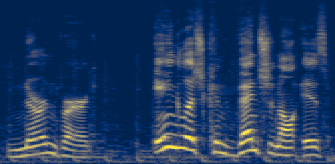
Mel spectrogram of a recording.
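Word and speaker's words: Nürnberg: the year 2000 now nurnberg not to be considered not not to be confused with norenberg okay actually they are the same thing but german pronunciation the german actual pronunciation is nurnberg english conventional is nuremberg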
